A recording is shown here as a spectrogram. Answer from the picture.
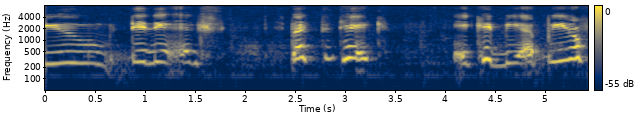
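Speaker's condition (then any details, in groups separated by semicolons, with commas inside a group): Cerebral palsy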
